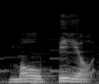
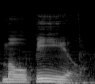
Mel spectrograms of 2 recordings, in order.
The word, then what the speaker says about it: Mobile: looking and I found out that over here Mobile Alabama has something in common with New Orleans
